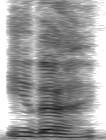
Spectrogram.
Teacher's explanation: علل اف ایدہ، یہ عیدہ پڑھ دیتے ہیں، بہت سے لوگ حمزہ کو عین میں چینج کر دیتے ہیں، تو عیدہ نہیں ہے، ایدہ، ای.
